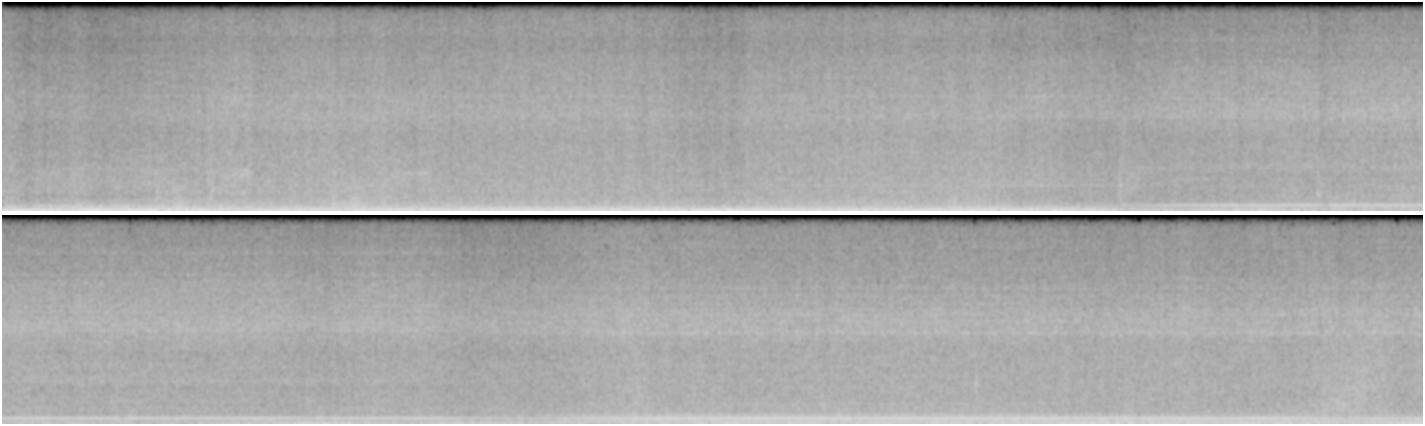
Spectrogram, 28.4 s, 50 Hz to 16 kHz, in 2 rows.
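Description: Daewoo Puma 2000SY CNC lathe running under power, a steady machine hum from its drives. About eleven seconds in, the low hum gives way to a steady higher whine, and a second tone joins about twenty seconds in.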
